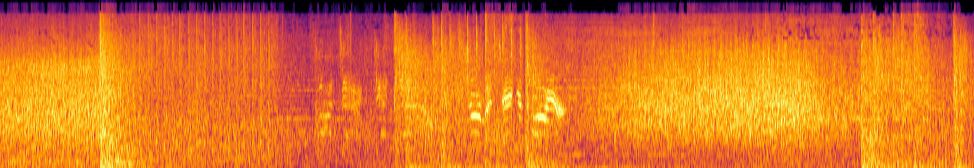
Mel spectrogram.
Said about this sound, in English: maybe that's the same siege barrage, just scattered very wide there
